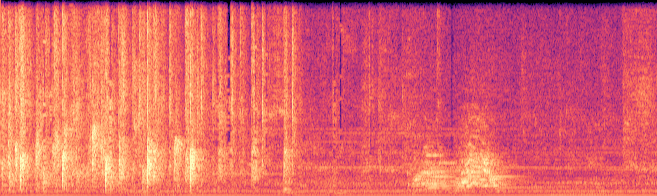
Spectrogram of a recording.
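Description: Scattered clapping from a small club audience at the end of a song, thinning out after about two or three seconds, over a steady electrical hum from the stage amplifiers. A short voice-like shout or whoop comes about four seconds in.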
